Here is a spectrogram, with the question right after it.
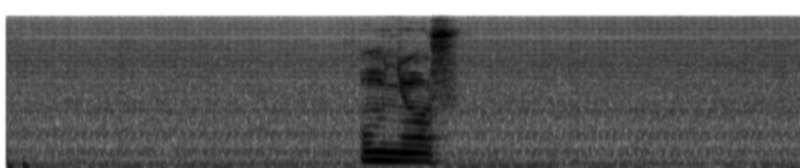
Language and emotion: Russian, neutral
